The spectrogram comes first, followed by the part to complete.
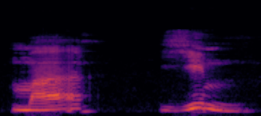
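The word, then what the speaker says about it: מים: Di sini yodnya sebagai konsonan, ya, ma-yim.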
